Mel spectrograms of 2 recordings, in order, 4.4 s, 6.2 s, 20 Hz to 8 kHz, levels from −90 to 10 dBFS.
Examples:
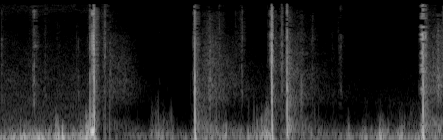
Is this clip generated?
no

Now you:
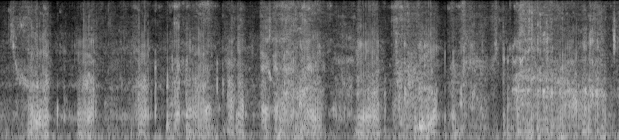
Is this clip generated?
yes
